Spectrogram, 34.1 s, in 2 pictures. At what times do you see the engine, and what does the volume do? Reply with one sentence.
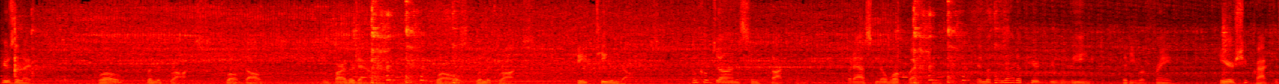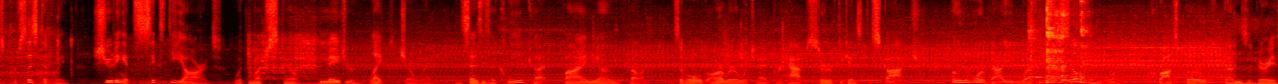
You can hear the engine from 0.0 to 34.0 s, getting quieter then louder.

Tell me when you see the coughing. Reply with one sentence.
You can hear the coughing from 4.7 to 6.2 s, from 11.9 to 13.4 s and from 30.8 to 31.6 s.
